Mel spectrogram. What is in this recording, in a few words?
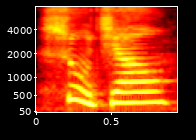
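"sujiao", plastic, Chinese; 塑胶; Earth Day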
